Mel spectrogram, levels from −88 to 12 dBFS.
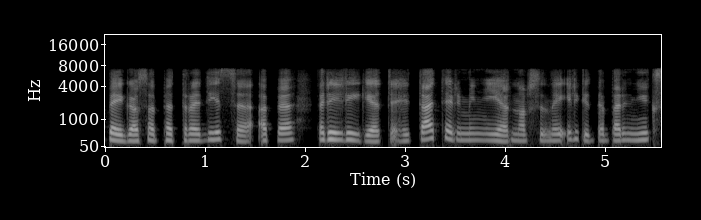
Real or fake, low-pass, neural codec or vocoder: fake; 7.2 kHz; codec, 16 kHz, 0.8 kbps, ZipCodec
